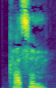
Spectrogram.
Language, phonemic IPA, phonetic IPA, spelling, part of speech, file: Turkish, /kaˈsɯm/, [kɑˈsɯm], kasım, noun, Kasım.ogg
- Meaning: November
